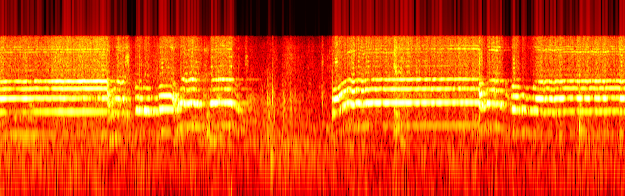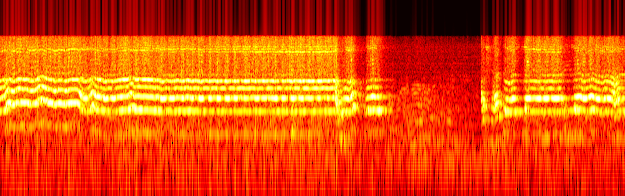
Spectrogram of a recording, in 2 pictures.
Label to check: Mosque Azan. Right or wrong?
Right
